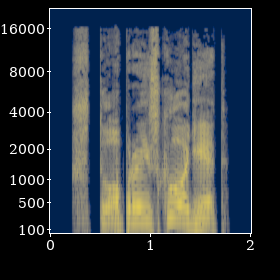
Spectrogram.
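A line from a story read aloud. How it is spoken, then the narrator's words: Growled. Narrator (Russian): прорычал один из бойцов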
